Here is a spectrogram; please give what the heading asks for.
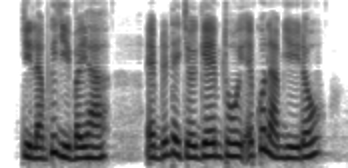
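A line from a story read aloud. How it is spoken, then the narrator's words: Embarrassed child shouting. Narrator (Vietnamese): Ngọc Diệp xấu hổ, còn bé quát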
